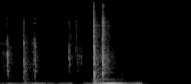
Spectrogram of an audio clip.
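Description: Typing on a computer keyboard while entering a dimension in Onshape CAD: two quick clusters of keystrokes, then a firmer burst ending in a heavier key press, close and clear with no talk.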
